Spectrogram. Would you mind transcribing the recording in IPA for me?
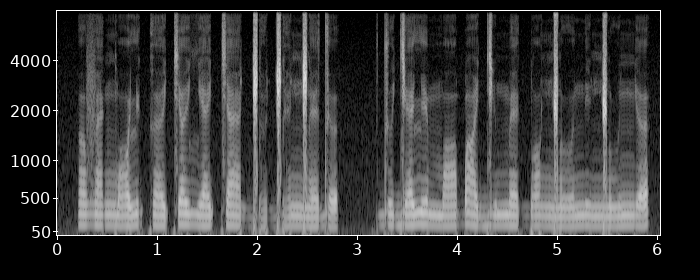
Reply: ʌ v æ ŋ͡m ɔ lʲ ə k ɜ c ɜ ʎ æ c æ ɡ͡ǁ ə ɡ͡ǁ ɛ ŋ͡ǁ ɛ d ə | d ʊ ɟ ɛ lʲ ɛ m ɒ ɓ ɑ ɟ i m ɛ ɡ͡b ɔ ŋ͡ǁ ʊ n i ŋ͡ǁ u ɲ ɜ

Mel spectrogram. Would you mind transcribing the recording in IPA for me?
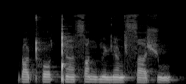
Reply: ɽ ɑ ʈʰ ɔ ǃ ĩ sˤ ɑ n b ẽ ɖ ɾ ĩ ɖ sˤ e ʃ u

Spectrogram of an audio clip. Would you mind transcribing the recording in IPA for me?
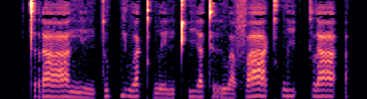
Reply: t r aː˧ n i˨˩ n t u˦˥ k̚ j u˦˥ a̯ kʰ w e˩˦ n kʰ i˦˥ a̯ t r u˨˩ a̯ f aː˥˩ kʰ w i˥˩ ʔ k l a˥˩ ʔ

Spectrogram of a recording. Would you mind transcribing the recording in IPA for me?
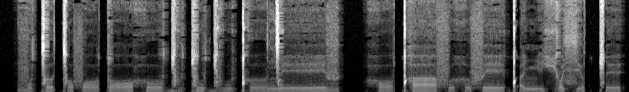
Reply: v o ǀ ɤ ǀ ɔ f ɔː t ɔː h oː ɡ͡ǀ u ǀ u ɡ͡ǀ uː ǃʰ ɤː ŋ͡ǀ eː v | h ɔː ǃʰ aː f ɤ h ɤ f eː ǃʼ a ɲ e ç ɔ sʲ ɔ t ǁ e

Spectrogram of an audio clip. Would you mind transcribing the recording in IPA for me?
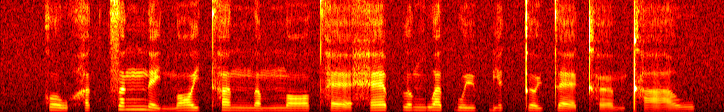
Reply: k o˨˩ w h ɐ˨˥ k̚ t͡s ɐ˥ ŋ n̪ e˨˩ j n̪ ɔː˧ j t̪ʰ ɐ˧ n n̪ ɐ˨˧ m n̪ ɔː˨˧ t̪ʰ ɛː˨˩ h ɛː˥ p̚ l ʊ˥ ŋ w ɐ˥ t̚ w yː˧ p̚ j ɪ˥ k̚ t̪ ɵ˨˧ ɥ t̪ ɛː˨˩ kʰ œː˨˩ m kʰ aː˨˧ w

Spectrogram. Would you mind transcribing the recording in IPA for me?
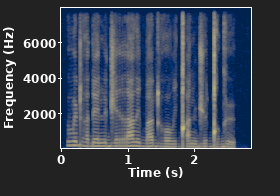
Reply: β ɨ ɖʱ ɐ ɗ e n ʉ d͡ʒ e r a ð i b a ɖʱ o β i ǃʼ a n d͡ʒ ʉ ɡ͡ǃ o ɡ ʉ

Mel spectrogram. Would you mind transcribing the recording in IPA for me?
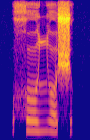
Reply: x o ʎ o ʃ

